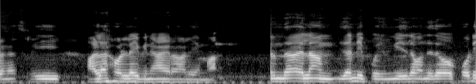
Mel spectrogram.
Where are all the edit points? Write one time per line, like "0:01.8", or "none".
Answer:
0:02.7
